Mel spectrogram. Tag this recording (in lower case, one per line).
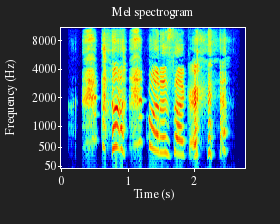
human voice
chuckle
laughter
